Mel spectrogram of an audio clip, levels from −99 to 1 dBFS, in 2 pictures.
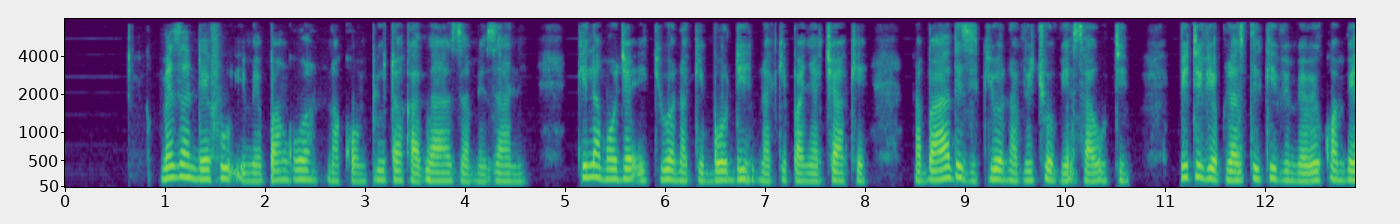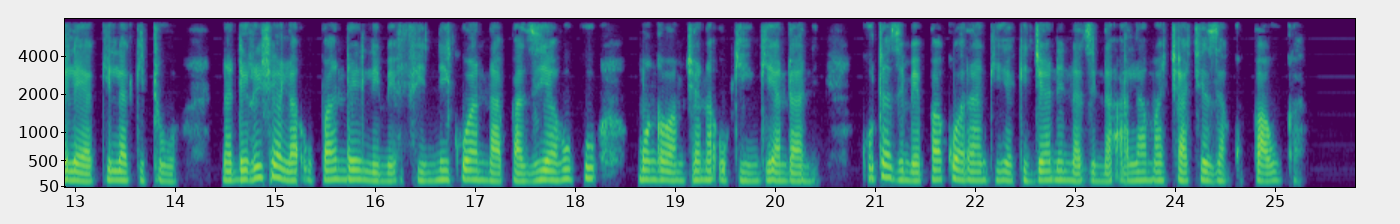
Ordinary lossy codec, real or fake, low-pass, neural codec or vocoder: MP3, 64 kbps; fake; 7.2 kHz; vocoder, 22.05 kHz, 80 mel bands, HiFi-GAN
